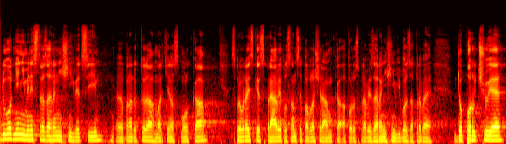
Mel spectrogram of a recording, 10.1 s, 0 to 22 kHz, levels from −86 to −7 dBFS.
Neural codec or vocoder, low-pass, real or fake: none; 10.8 kHz; real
